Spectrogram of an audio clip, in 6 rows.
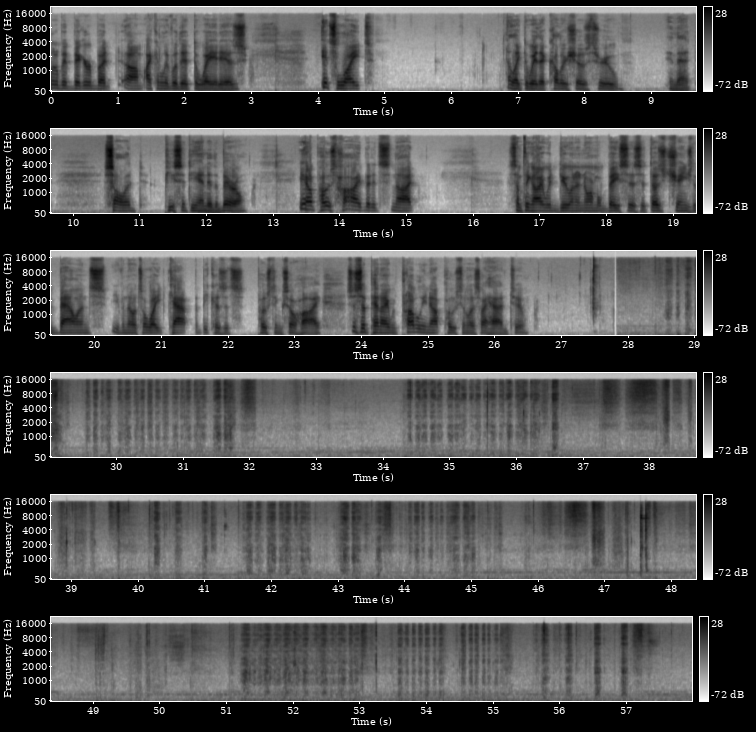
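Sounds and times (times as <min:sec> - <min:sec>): faint steady hum: 0:00.0 - 0:58.0
pen nib scratching on paper: 0:28.5 - 0:31.9, 0:34.3 - 0:36.8, 0:40.2 - 0:45.5, 0:51.2 - 0:57.3.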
